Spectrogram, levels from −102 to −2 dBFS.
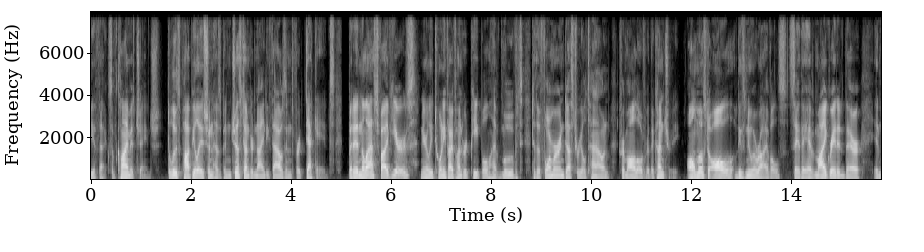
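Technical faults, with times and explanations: Listening closely to the recording, nothing stood out as a technical problem at any point.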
